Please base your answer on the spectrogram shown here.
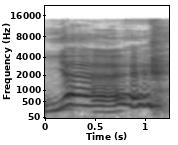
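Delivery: loud, high reenacted cheer; high whoop, drawn out; gleeful yelling. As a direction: imitate a long excited yell. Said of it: "And I'm yelling".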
